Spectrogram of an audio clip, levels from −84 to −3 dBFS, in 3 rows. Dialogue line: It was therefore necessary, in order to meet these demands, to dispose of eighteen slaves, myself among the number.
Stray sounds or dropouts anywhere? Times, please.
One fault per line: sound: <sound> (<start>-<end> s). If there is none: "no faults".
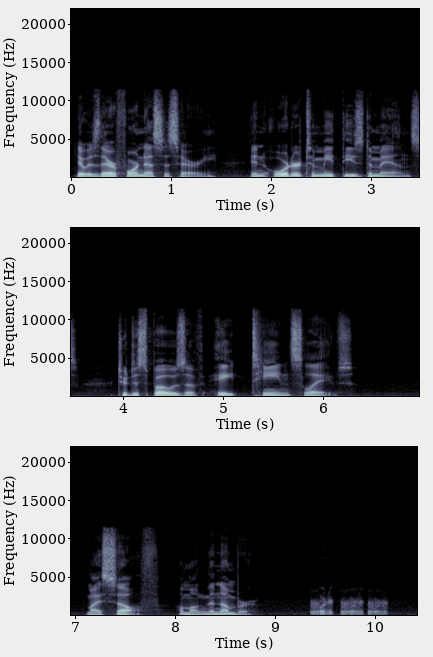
sound: laugh (9.4-10.1 s)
